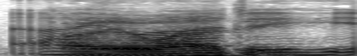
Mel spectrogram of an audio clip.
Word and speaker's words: Ayoade: Ayoade.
